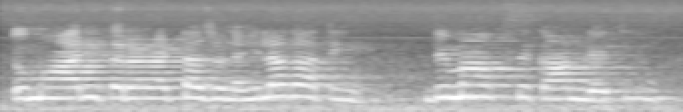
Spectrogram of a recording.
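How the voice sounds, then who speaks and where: A woman voicing a cheeky, quick-witted young girl who teases her brother, in an echoey room. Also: sits high, fairly even intonation, far from the mic, a little hiss or hum, lightly acted. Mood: teasing. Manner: playful bickering, then stammering in fright.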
